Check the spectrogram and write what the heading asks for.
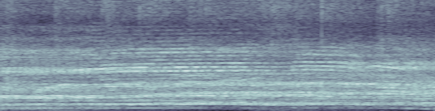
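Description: A man's voice in one long drawn-out call that rises in pitch and then falls, with crowd noise and cheering behind it.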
